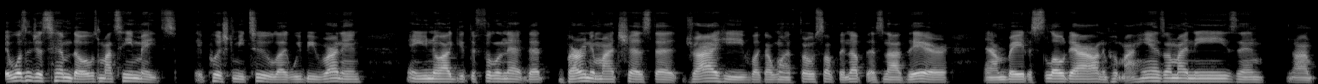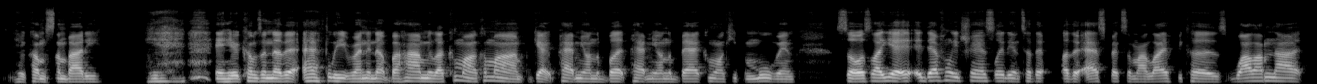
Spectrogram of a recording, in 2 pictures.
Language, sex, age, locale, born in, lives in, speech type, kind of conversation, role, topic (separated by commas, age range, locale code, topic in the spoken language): English, female, 30-34, en-US, United States, United States, conversation, unstructured, none, Who is a mentor who shaped your career, and how did they help you?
